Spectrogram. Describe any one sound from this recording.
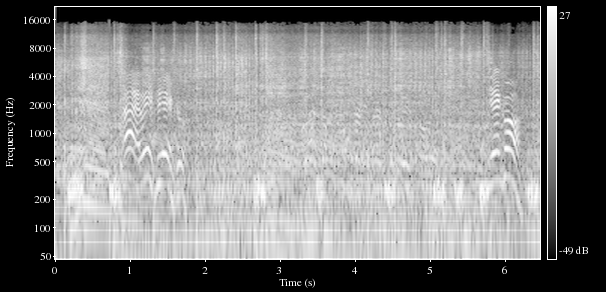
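Motorcycle engines rev up and down nearby, rising and falling in pitch.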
